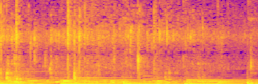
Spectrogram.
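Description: Mustard seeds, cumin, asafoetida and curry leaves crackle in hot oil with a dense, continuous sizzle close up, broken by a few soft periodic thumps, and no one speaks.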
